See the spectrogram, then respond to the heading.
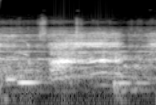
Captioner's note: choking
